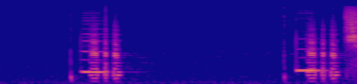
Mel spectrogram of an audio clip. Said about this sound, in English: Keys play different notes.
